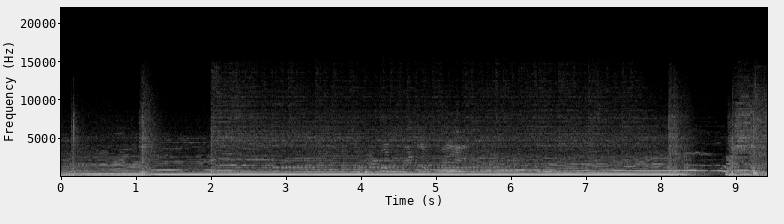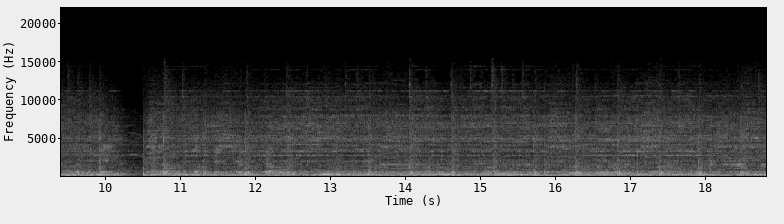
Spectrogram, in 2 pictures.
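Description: Live rock instrumental on keyboards and drum kit: held keyboard chords with a note sliding above them for about the first eight seconds, a brief break, then the band comes back in with busier keyboard playing and drums.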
